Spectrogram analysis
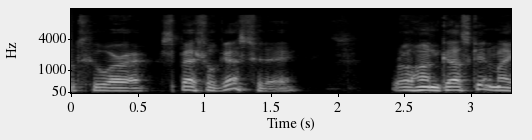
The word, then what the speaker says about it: Guskin: Rohan Goskin am I pronouncing your last name correct?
